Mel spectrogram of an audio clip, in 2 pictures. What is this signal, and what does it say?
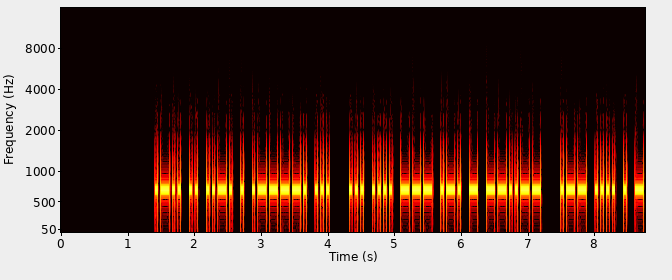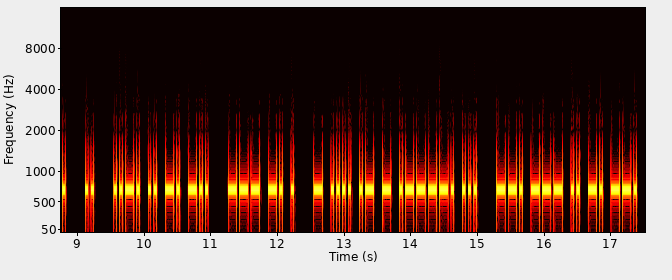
Morse code, heard as a keyed tone, about 28 wpm, 700 Hz. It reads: LIFE'S SHORT, WHEN I FIND ONE THAT'S GOING
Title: A Sound Of Thunder 28wpm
